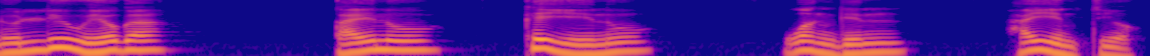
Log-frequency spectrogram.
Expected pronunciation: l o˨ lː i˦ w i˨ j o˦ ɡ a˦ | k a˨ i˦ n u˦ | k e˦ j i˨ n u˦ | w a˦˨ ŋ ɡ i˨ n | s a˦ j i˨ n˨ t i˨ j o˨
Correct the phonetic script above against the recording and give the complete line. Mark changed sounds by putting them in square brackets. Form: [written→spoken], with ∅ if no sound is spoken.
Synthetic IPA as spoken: l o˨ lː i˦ w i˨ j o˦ ɡ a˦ | k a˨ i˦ n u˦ | k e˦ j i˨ n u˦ | w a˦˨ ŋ ɡ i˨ n | [s→h] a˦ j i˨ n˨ t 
